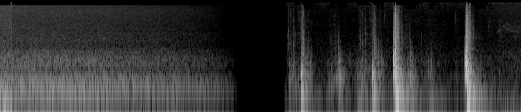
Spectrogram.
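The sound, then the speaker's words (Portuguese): A low engine-like rumble fades out, then after a pause comes a quick series of sharp thuds and clunks as three people get out of a car, its doors opening and slamming shut. “Os três desceram do carro e começaram a andar.”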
